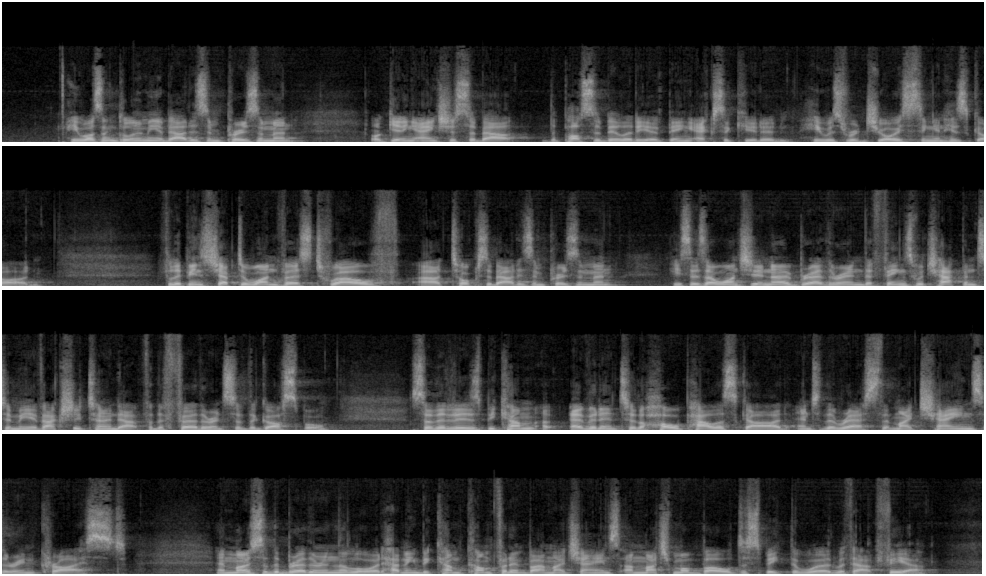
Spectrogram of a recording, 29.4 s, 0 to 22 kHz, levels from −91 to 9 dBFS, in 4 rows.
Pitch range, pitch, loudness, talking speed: 125-145 Hz, 135 Hz, -26 LUFS, 205 wpm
